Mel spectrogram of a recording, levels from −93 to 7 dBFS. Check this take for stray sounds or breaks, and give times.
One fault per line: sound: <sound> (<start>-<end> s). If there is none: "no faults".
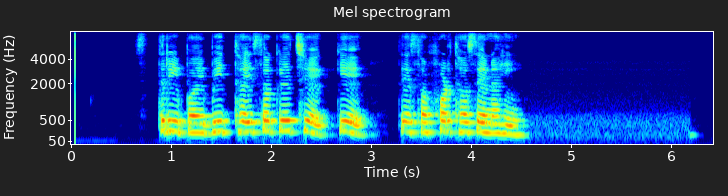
no faults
